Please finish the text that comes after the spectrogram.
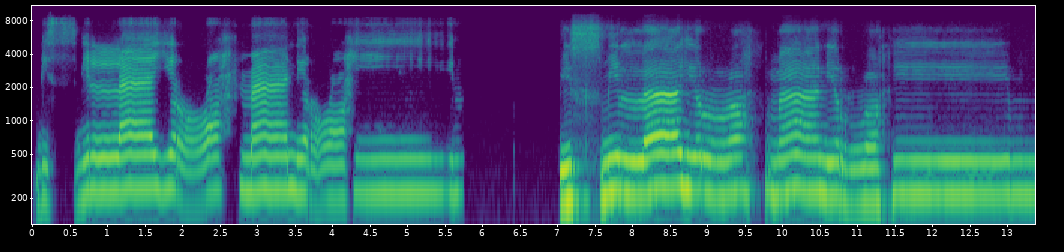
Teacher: Ya sekali lagi rapikan untuk la sama ma-nya panjangnya 2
